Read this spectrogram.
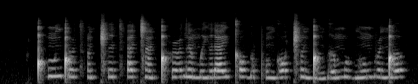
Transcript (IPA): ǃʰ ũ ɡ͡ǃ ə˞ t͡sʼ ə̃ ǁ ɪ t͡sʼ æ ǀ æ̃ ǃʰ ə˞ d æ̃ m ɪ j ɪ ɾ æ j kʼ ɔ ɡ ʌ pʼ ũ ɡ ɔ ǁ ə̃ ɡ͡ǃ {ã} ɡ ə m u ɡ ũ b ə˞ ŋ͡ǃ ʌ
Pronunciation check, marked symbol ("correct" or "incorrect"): incorrect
